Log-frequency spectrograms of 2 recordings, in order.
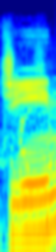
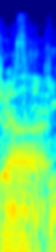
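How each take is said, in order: First: The name sounds like the English name Gene. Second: The name sounds like John, with a French touch. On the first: The speaker calls it wrong. "because I said Gene, and everyone's like, it's not Gene" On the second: The speaker calls it right. "it's John. Okay, so John, but with like a French accent"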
